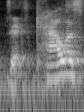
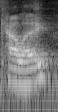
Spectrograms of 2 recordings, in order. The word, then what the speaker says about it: Calais: this map you see dover and then it's callus but it's pronounced calais so this would be the this is the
